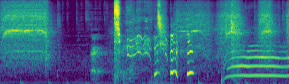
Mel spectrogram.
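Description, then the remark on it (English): A big power drill spins up near the end and whines steadily and loudly for over a second while drilling a hole, after some scattered squeaky, voice-like sounds and rustling handling noises. “So now what we have to do is we have to drill a hole in this bitch.”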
